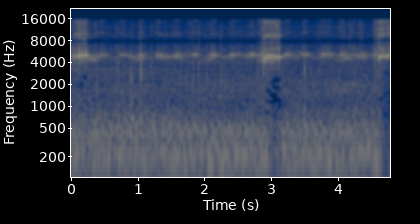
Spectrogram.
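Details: In a large plastic bin, a male fall field cricket bred from parents collected on a road verge near Lethbridge, Alberta, gives aggressive contest song. Brief, bright, high-pitched pulsed chirps come about every two to three seconds over a faint steady hum.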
